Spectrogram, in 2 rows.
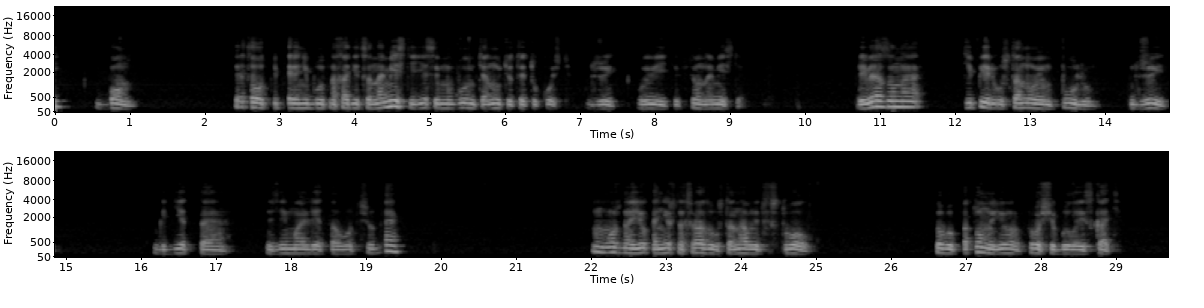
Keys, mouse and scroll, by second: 2.4 scroll up 1, 5.1-5.5 scroll down 1, 5.5 click, 7.0 g, 12.4 click, 14.4 g, 16.5 middle click, 18.3 g, 20.9 middle click, 22.3 g, 25.3 scroll down 3, 26.4-27.0 scroll down 2, 27.0 scroll down 2, 27.2 middle click.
